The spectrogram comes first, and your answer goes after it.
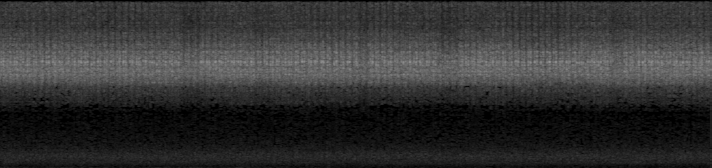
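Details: Summer night in the forest, many crickets chirping together as one continuous shrill, high buzzing band with a faint pulsing texture and steady loudness, nothing else audible.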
